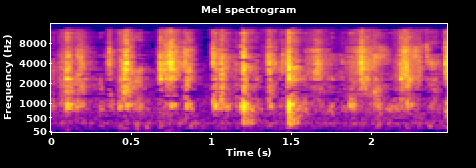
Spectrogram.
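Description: Wooden stir stick scraping and tapping inside a small plastic tub while two-part epoxy resin and hardener are mixed: a run of short, irregular scrapes and knocks.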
